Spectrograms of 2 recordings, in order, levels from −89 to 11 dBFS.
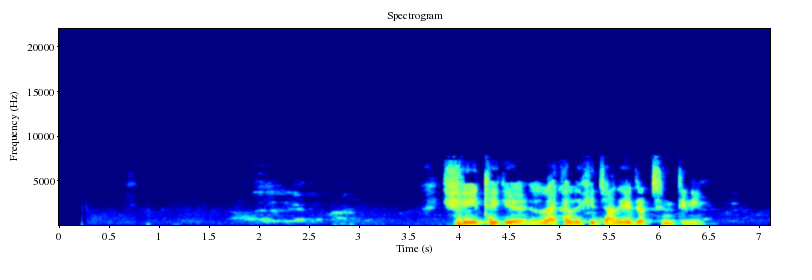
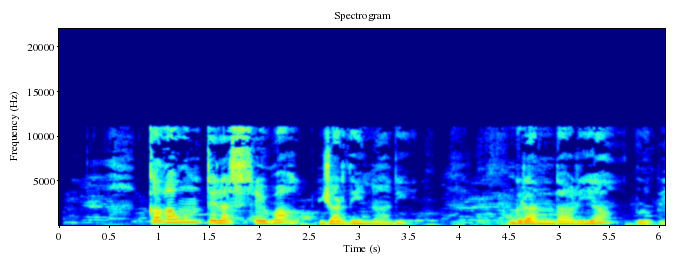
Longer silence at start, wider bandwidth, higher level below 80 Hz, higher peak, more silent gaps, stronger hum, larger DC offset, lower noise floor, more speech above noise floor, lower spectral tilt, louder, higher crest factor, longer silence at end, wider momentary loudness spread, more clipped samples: first, 2.05 s vs 0.15 s; second, 7.6 kHz vs 11.5 kHz; about the same, -56 dBFS vs -58 dBFS; about the same, -2 dBFS vs 0 dBFS; neither; neither; neither; first, -65 dBFS vs -43 dBFS; first, 49 dB vs 27 dB; first, -6 dB/octave vs -4 dB/octave; about the same, -16 LUFS vs -17 LUFS; about the same, 18 dB vs 18 dB; first, 0.65 s vs 0 s; about the same, 12 LU vs 11 LU; neither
